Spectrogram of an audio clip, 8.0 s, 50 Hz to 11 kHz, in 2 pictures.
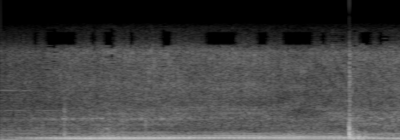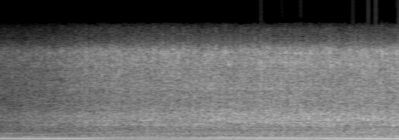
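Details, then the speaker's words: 2005 Saturn Ion Red Line with a bad timing chain tensioner, idling before replacement: fast busy rattle over the exhaust note, steady about four per second; timing chain rattle. "all right this is a 2005 ION Red Line with uh tensioner bad on the timing chain and I attempt to replace it"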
